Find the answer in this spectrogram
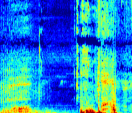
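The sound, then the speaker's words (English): A single loud gunshot bursts in sharply after a low steady hum, and a rough rumbling tail follows it. “I fired another round into the man's stomach.”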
